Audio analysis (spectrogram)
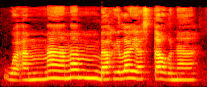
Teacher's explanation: nun sukun atau tanwin bertemu dengan huruf ba, maka bunyinya berubah seperti mim dan dibaca dengung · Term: iqlab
